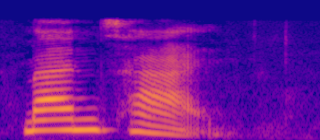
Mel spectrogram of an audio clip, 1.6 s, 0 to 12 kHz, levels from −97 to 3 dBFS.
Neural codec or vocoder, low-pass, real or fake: codec, 16 kHz, 2 kbps, FunCodec, trained on LibriTTS, 25 frames a second; 7.2 kHz; fake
